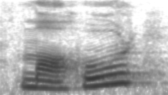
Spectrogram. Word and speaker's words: Mahur: of the tasks of persian music and it's spelled like m-a-h-o-u-r dasgo means system mahur is the name of that tesco that we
